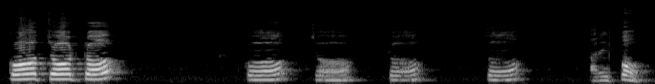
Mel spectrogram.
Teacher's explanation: এগুলো হচ্ছে অঘোষ অল্প প্রাণ ধ্বনি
